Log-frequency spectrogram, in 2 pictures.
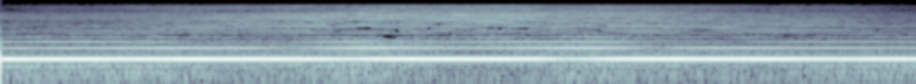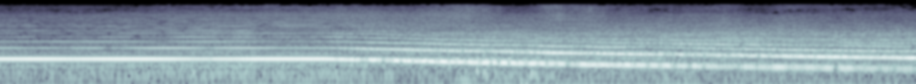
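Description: An outdoor warning siren wails loudly and steadily, then slowly winds down in pitch.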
